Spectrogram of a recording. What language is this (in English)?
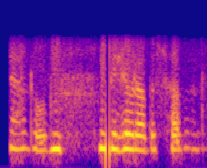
Kashmiri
